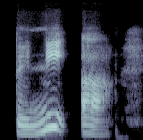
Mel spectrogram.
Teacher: Pronunciando me doy cuenta que la vocal cerrada lleva mayor fuerza de voz. Por lo tanto, la I se tilda. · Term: hiato acentual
